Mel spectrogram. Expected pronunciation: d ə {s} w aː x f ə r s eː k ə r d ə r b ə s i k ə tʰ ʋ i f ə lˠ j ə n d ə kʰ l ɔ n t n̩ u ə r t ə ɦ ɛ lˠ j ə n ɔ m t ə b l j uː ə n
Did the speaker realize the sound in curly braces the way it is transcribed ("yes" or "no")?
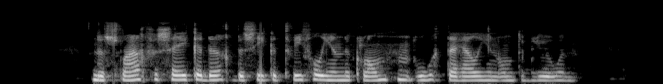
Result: yes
